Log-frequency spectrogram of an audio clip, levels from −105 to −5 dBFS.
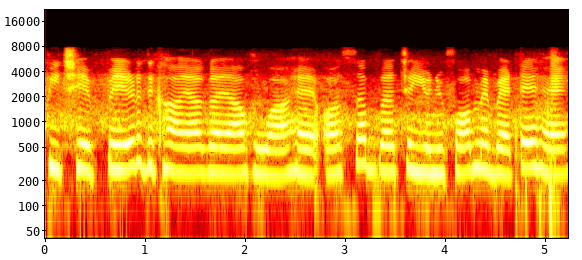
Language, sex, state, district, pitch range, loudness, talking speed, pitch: Hindi, male, Maharashtra, Mumbai Suburban, 240-275 Hz, -13 LUFS, 150 wpm, 250 Hz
